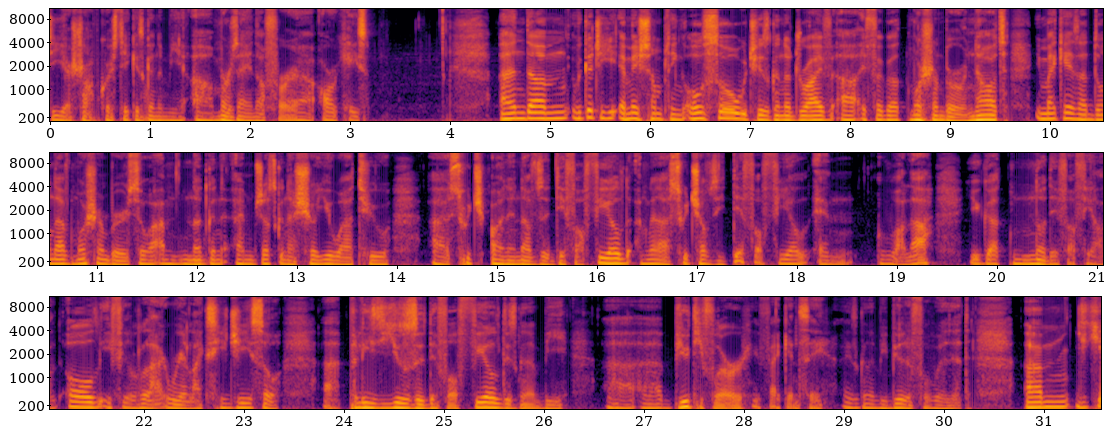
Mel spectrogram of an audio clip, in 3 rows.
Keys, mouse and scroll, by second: 4.0 click, 5.2 click, 16.3 click, 17.8-18.1 drag, 20.7 click, 23.4 click, 25.2 click, 26.3 click, 26.8 click, 30.0 click, 30.1 click.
